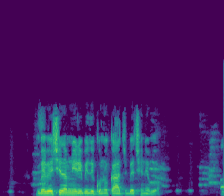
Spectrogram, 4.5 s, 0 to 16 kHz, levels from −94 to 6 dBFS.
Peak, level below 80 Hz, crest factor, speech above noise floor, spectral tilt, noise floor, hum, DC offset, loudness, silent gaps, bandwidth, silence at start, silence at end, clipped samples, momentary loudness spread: 0 dBFS; -60 dBFS; 18 dB; 37 dB; -4.5 dB/octave; -53 dBFS; none; under 0.1%; -16 LUFS; none; 7.4 kHz; 0.75 s; 0 s; under 0.1%; 17 LU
